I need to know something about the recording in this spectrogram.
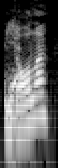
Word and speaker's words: Ndola: Did I pronounce it right? Ndola?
